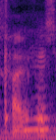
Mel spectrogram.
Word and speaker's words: Caiaphas: Well, anyway, they were just fantastic as Judas, and Josiah Zelke as Caiaphas. – Caiaphas.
